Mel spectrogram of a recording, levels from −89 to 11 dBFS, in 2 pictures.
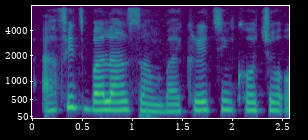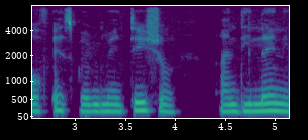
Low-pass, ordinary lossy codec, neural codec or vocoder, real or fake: none; none; none; real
